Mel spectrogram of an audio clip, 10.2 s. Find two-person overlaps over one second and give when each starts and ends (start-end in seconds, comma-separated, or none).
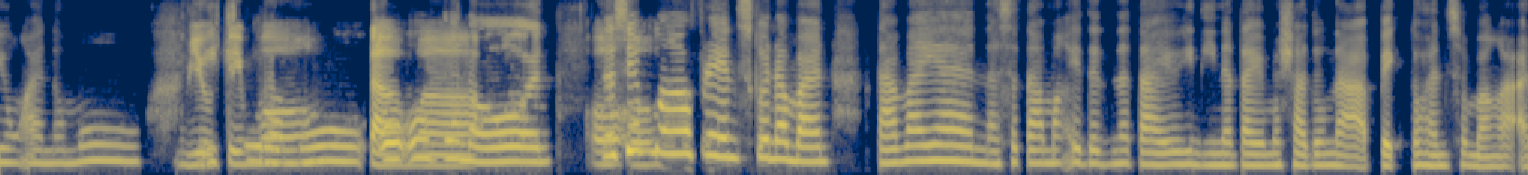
1.3-3.1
